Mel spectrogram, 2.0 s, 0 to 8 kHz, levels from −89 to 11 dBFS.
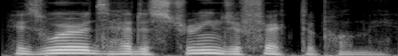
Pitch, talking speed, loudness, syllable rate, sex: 130 Hz, 240 wpm, -15 LUFS, 5.8 syllables/s, male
